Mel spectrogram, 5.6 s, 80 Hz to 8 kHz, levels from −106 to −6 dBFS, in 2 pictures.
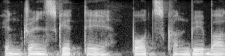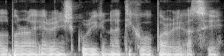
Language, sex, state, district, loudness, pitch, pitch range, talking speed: Nagamese, male, Nagaland, Kohima, -18 LUFS, 75 Hz, 70-80 Hz, 160 wpm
